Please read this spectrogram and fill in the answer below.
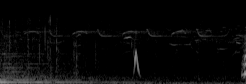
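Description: Faint cartoon forest ambience: birds chirping in short high notes, with one quick falling whistle about halfway through. The end of the music fades out at the start.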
